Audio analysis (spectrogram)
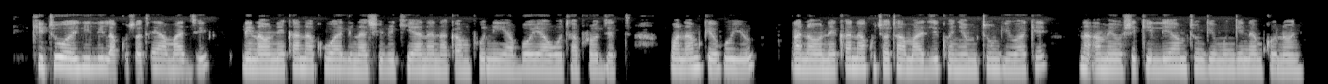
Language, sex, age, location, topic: Swahili, female, 18-24, Kisumu, health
